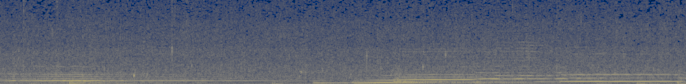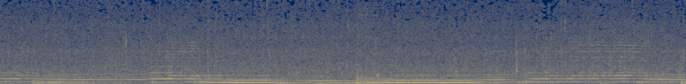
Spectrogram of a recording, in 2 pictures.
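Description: Steady rain patters continuously at an even, moderate level, with soft sustained musical tones drifting underneath. No one speaks.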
